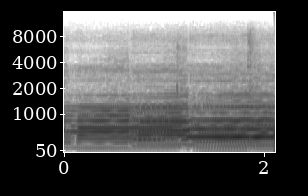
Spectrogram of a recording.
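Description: A 1920s Buffet-Crampon bassoon layered in four parts, a bassoon quartet, playing sustained chords over a low bass line. The chords change about three times, roughly every two-thirds of a second.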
